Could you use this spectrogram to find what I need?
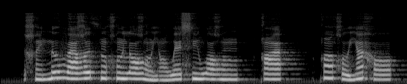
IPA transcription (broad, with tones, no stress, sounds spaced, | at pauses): χ ĩ˨ n ɤ˥ v a˥ ʁ ɯ˥ θ ũ˦ χ ũ˦ l ɔ˥ ʁ ũ˩ j ɔ̃˨ w ɛ˦ s ĩ˥ w ɔ˥ ʁ ũ˦ | q a˦ | q ɔ̃˥ χ u˩ j ã˥ h ɔ˨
